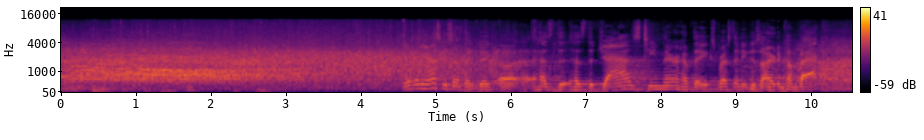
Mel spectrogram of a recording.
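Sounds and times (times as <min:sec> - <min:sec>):
live audience cheering and applause: 0:00.0 - 0:06.8
speech: 0:04.6 - 0:10.3
laughter: 0:09.0 - 0:10.5.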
